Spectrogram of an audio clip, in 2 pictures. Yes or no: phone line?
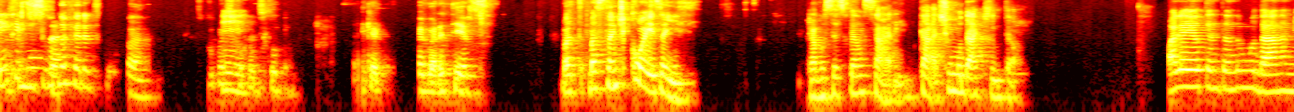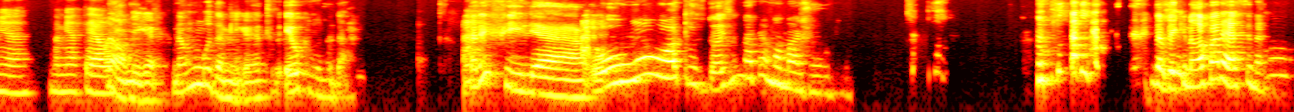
no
